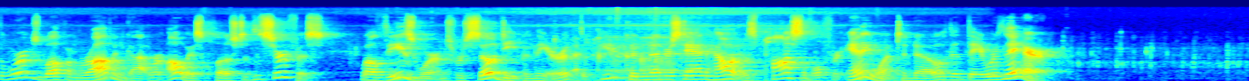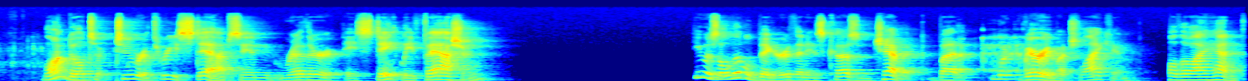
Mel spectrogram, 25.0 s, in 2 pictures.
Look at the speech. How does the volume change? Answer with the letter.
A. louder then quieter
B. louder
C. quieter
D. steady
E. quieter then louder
D.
